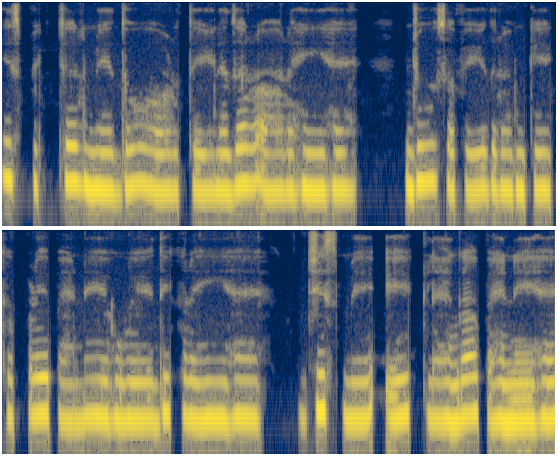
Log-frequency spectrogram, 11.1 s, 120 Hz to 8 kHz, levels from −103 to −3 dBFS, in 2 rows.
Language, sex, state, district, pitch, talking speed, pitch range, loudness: Hindi, female, Uttar Pradesh, Lucknow, 235 Hz, 130 wpm, 235-250 Hz, -14 LUFS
